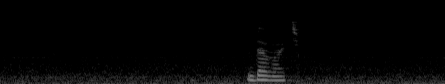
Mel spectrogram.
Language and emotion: Russian, neutral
